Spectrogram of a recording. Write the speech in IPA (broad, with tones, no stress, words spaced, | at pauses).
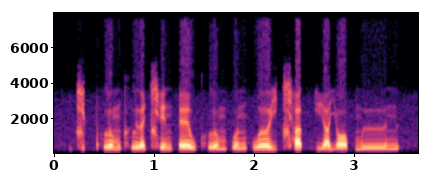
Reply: t͡ɕɯ˦˥k̚ pʰlo˧mkʰlɯ˩˦a̯t͡ɕʰe˧n ʔɛː˥˩wkʰlo˨˩m po˦˥n kwɤː˥˩jt͡ɕʰa˦˥t̚ ki˩˦a̯ jɔː˨˩p̚mɯː˧n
